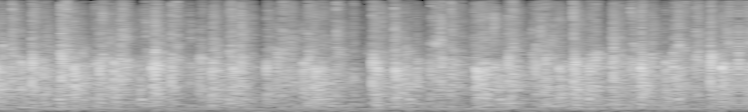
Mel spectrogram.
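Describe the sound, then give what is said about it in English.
A crowd at a live show applauds the performers steadily, many hands clapping in a dense, continuous patter that stays fairly loud throughout with slight swells, and no voices stand out. “Big round of applause for my man ….”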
